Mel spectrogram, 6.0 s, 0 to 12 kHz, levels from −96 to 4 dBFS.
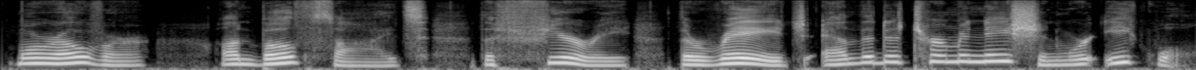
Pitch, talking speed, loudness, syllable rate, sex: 210 Hz, 130 wpm, -17 LUFS, 4.7 syllables/s, female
